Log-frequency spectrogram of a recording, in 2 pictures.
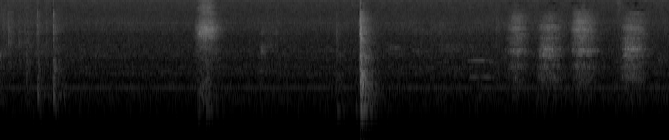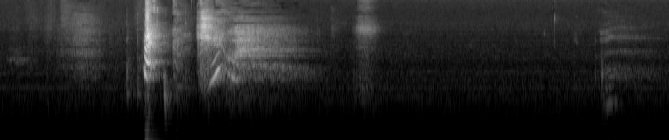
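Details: Repeated sneezing after inhaling pepper from a smashed pepper pot: soft sniffs and breaths building to a loud explosive sneeze with a drawn-out voiced tail, then quiet breathing.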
